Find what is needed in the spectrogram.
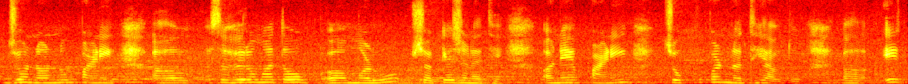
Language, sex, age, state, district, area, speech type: Gujarati, female, 18-30, Gujarat, Valsad, urban, spontaneous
